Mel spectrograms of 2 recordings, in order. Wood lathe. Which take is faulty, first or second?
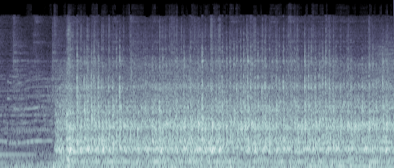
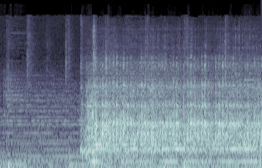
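second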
